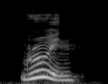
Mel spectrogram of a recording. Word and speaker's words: ruin: Ruin. Ruin. – Very good. Ruin. Ruin. Pronunciamos la U y además la I.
